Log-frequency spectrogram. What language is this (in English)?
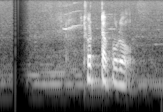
Bangla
